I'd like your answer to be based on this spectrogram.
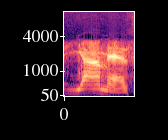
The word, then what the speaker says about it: James: Is it James or Yamez? – It's Yamez.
